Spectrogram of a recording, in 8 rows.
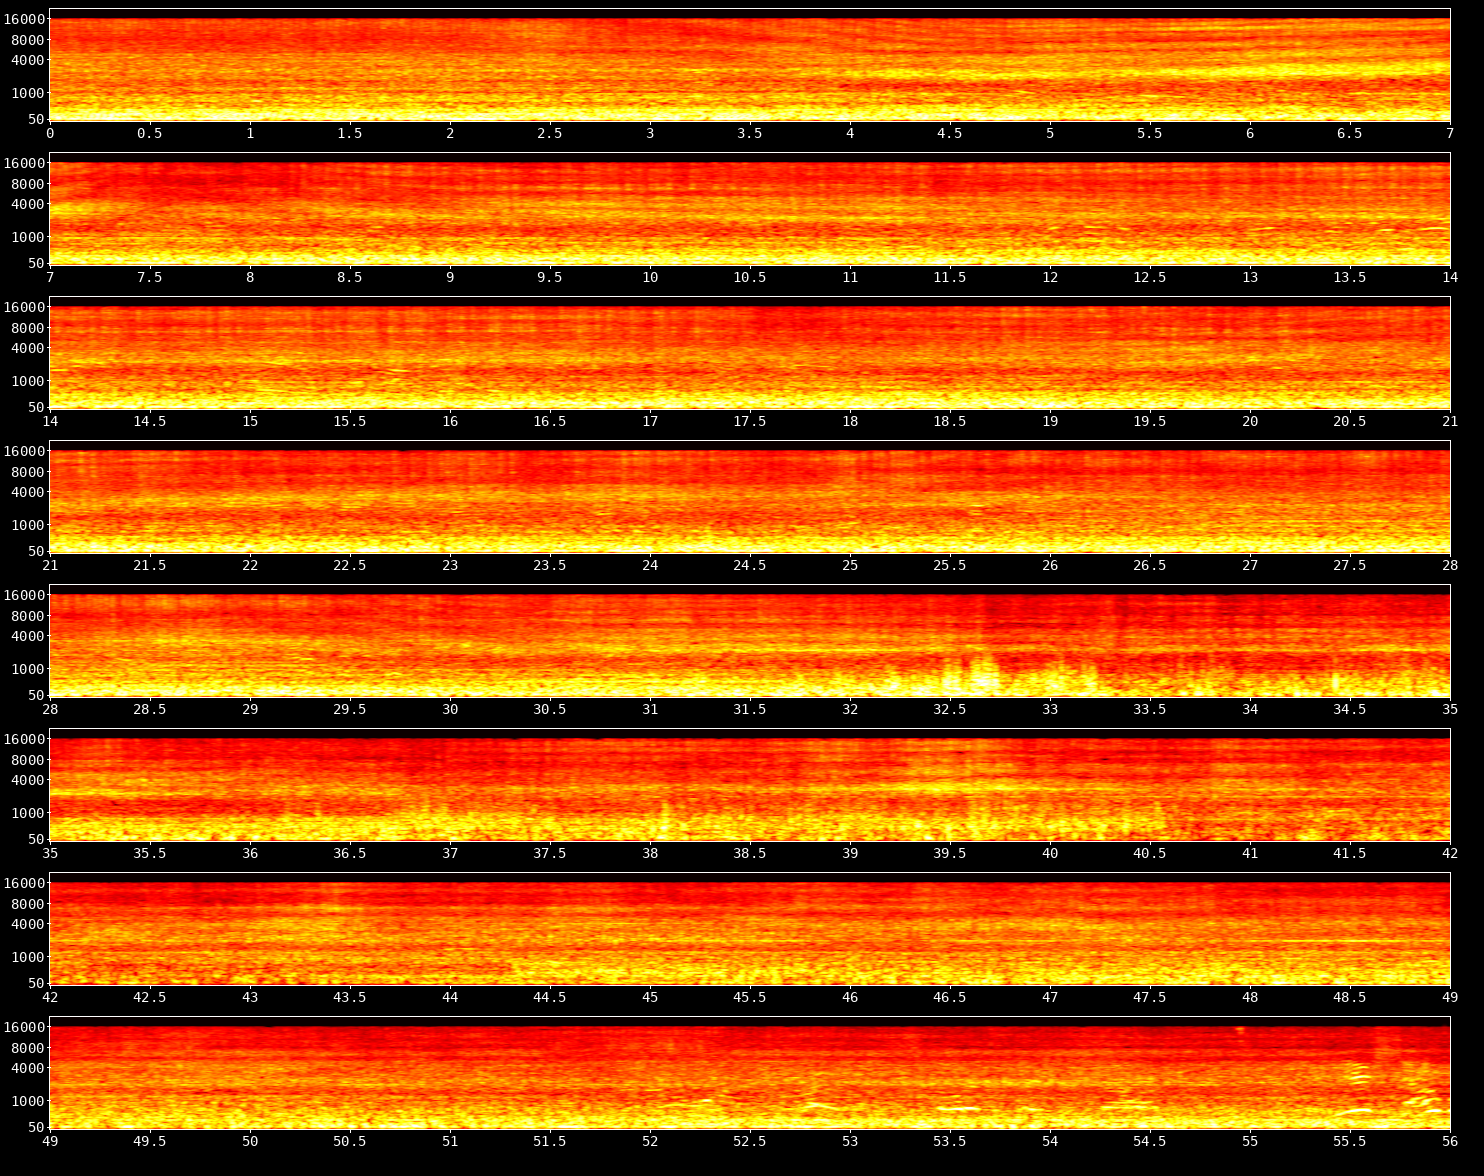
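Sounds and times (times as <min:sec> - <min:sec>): people talking: 0:00.0 - 0:56.0
steady outdoor rumble: 0:00.0 - 0:56.0.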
